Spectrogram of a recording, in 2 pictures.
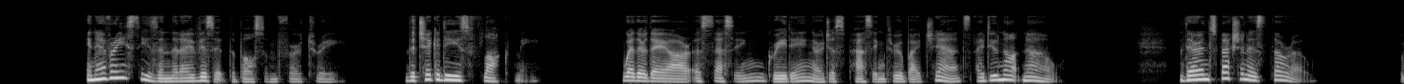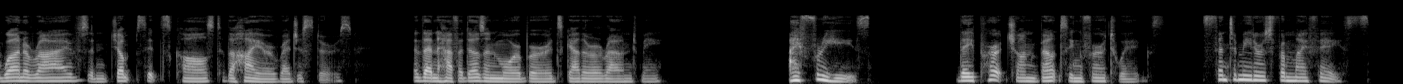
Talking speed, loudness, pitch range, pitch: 135 wpm, -21 LUFS, 135-180 Hz, 150 Hz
